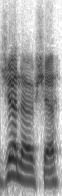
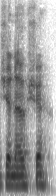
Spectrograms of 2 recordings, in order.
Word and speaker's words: Genosha: with gun OSHA and Genosha so are we going with us is it a soft G yeah is that a soft G that's how I've always pronounced it said Genosha sounds good to me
